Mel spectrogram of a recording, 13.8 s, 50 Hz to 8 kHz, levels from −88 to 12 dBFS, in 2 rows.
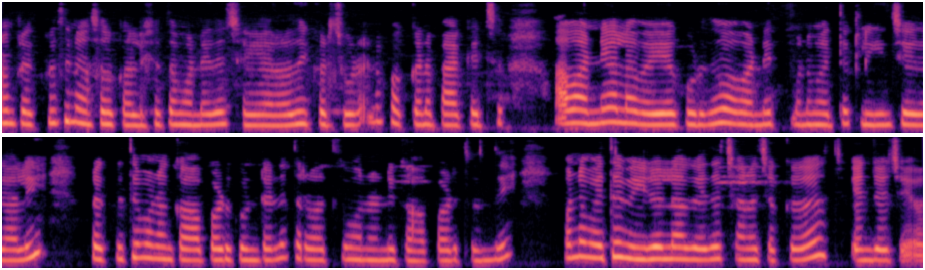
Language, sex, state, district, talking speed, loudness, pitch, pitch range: Telugu, female, Telangana, Nalgonda, 135 wpm, -17 LUFS, 255 Hz, 245-275 Hz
